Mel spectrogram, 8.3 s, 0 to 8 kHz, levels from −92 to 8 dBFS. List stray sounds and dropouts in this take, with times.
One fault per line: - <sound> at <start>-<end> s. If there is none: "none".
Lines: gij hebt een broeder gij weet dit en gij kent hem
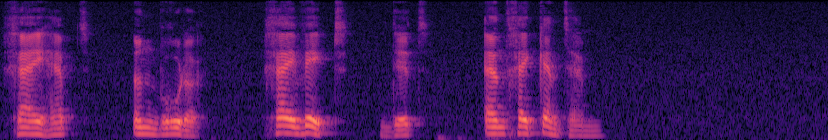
none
